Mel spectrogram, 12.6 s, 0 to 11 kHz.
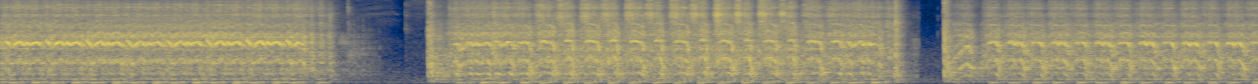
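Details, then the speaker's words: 1985 Harley FXWG with China CV40 carb, in neutral, first start after refitting gas tanks: steady starter churn, two long cranks with no catch; cranks but won't fire, owner suspects not enough fuel in tank, switches to reserve. "Not starting. Maybe I didn't put enough fuel in."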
